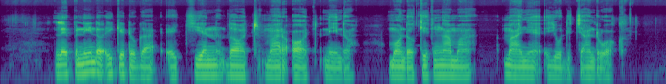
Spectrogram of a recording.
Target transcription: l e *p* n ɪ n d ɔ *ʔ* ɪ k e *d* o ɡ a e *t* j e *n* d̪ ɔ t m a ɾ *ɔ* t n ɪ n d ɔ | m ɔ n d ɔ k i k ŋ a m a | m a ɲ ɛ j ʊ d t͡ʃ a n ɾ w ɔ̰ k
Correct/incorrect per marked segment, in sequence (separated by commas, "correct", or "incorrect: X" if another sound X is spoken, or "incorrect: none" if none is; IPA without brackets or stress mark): correct, correct, incorrect: t, incorrect: t͡ʃ, correct, correct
